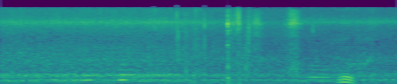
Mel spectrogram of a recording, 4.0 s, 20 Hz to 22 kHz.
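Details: Honey bees bringing pollen home during spring foraging, Caribou, Nova Scotia, May 2015; a steady hive drone broken by a few sharp clicks and knocks, with a short rising chirp-like tone near the end.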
